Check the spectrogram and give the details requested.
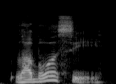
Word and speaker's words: La Boétie: Laboi. Footnote. The name of the author should be pronounced with the T sounding like S and rhyming with poisey accented on the last syllable.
